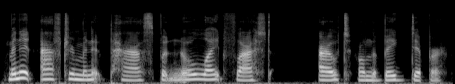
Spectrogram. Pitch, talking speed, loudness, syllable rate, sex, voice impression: 215 Hz, 170 wpm, -17 LUFS, 5.6 syllables/s, female, feminine, adult-like, slightly relaxed, slightly weak, bright, soft, slightly muffled, intellectual, calm, friendly, reassuring, elegant, kind, modest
